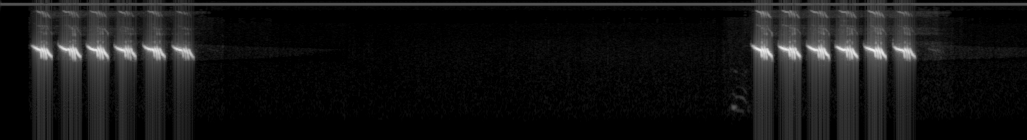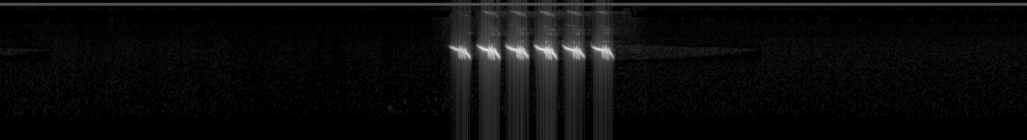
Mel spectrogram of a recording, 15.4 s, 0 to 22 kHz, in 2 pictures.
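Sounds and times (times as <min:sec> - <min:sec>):
Pallas's bunting calling: 0:00.3 - 0:01.5, 0:05.5 - 0:06.9, 0:11.1 - 0:12.3.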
